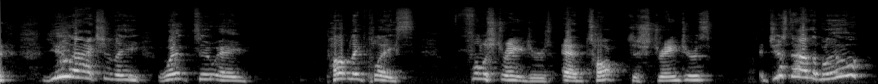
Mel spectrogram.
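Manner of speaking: high, loud, sarcastic mock shock. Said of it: "Is that sarcasm?".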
